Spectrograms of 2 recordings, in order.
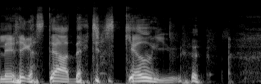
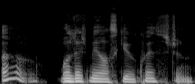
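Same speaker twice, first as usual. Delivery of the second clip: unsettling, creepy tone of voice. Suggesting a question to ask a partner who gets home, creepy voice. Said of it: "Less creepy voice though".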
